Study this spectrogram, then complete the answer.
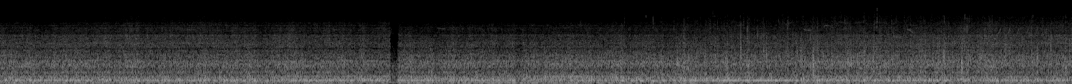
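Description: A diesel engine idles with a steady low rumble.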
